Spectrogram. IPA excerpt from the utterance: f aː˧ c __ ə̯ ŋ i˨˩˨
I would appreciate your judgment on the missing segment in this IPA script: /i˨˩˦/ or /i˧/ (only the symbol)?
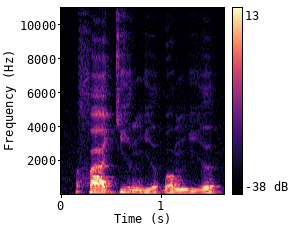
i˧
